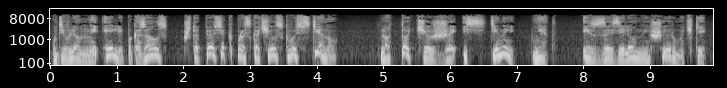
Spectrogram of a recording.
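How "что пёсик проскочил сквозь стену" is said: ordinary delivery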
